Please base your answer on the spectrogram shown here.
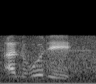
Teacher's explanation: الفتحة التي على الدال أصبحت شبيهة بالكسرة، والألف التي بعد الدال أصبحت شبيهة بالياء، والإمالة تنقسم إلى قسمين: إمالة صغرى وإمالة كبرى.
